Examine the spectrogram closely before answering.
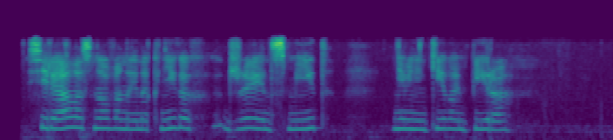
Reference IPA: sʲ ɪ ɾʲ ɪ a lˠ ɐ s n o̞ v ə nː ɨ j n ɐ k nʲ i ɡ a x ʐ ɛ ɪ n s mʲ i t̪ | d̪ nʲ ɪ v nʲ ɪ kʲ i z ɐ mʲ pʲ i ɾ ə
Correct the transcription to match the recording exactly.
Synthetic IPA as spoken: sʲ ɪ ɾʲ ɪ a lˠ ɐ s n o̞ v ə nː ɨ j n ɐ k nʲ i ɡ ə x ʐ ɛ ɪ n s mʲ i t̪ | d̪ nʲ ɪ v nʲ ɪ kʲ i v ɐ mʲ pʲ i ɾ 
